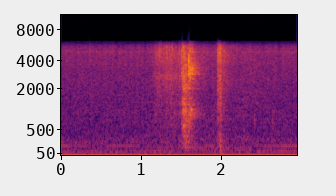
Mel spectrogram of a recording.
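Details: Steady low background hiss in a small room, broken by two brief knocks or thumps around the middle.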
